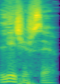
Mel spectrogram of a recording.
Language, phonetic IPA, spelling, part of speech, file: Russian, [ˈlʲet͡ɕɪʂsʲə], лечишься, verb, Ru-лечишься.ogg
- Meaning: second-person singular present indicative imperfective of лечи́ться (lečítʹsja)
